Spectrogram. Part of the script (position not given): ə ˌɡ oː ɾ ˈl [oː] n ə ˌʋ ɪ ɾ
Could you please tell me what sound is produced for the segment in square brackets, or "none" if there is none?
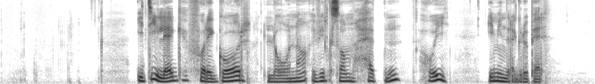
oː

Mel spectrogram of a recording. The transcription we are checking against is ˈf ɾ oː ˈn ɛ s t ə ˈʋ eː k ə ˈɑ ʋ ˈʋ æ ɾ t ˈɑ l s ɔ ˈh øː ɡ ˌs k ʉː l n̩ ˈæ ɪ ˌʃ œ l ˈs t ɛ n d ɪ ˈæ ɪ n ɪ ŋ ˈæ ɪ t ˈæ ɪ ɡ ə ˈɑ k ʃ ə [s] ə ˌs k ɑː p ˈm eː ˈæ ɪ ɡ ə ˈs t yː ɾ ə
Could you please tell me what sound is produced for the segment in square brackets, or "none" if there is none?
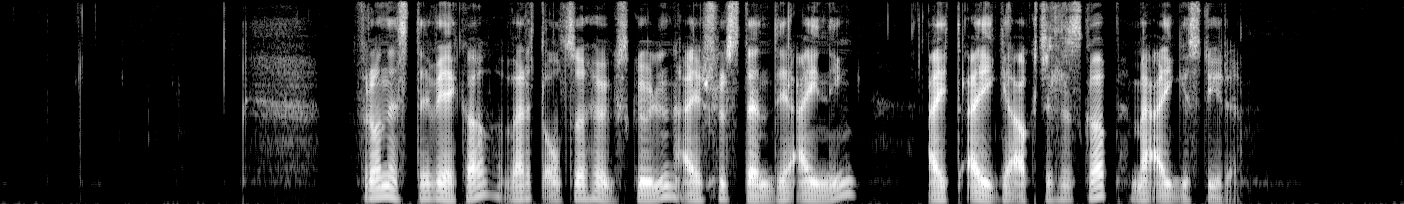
s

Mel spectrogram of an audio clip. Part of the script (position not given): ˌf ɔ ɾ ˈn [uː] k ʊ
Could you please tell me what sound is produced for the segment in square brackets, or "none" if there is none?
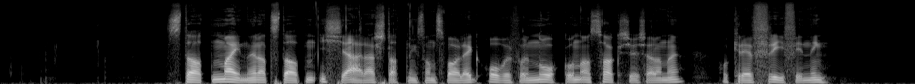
oː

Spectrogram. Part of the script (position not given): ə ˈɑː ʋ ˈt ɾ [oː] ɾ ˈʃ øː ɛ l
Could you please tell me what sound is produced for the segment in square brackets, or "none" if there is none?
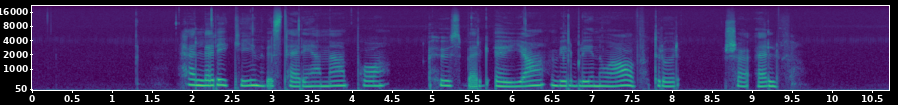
uː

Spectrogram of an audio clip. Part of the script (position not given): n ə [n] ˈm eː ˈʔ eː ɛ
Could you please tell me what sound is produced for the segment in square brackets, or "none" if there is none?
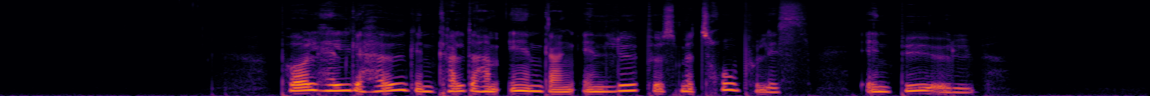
none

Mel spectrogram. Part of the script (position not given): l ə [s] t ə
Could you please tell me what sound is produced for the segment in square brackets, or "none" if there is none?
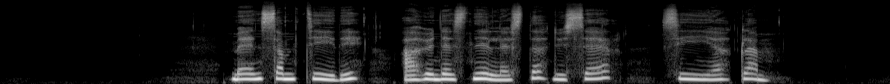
s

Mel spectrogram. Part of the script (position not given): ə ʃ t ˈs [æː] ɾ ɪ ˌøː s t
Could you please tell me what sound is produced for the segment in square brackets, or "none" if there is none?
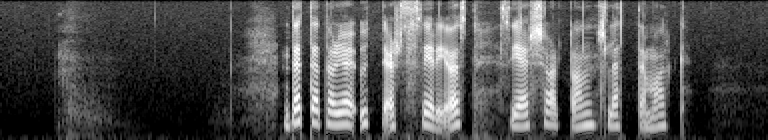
eː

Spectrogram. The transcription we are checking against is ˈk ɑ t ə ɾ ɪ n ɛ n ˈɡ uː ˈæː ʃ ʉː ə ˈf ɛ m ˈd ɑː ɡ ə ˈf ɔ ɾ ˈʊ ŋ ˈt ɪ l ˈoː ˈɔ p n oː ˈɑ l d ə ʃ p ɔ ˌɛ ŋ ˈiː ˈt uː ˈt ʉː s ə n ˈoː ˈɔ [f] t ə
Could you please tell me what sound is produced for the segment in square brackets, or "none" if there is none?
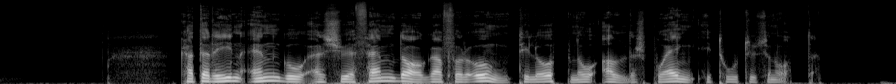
none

